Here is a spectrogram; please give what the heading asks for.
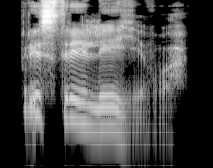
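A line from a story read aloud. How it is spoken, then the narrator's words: Weary. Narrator (Russian): Креснер произнес устало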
